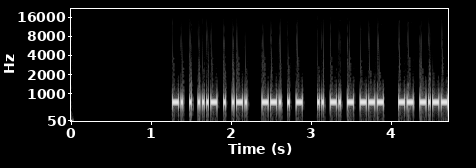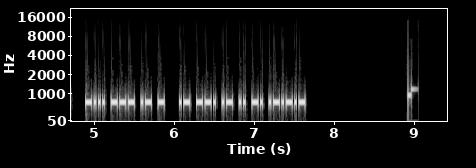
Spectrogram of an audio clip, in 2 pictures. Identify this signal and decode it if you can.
Morse code, heard as a keyed tone, about 43 wpm, 700 Hz. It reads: NEVER GET INTO MY BOAT AGAIN.
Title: Sentences from Top 1000 Words - Review Part 3 - 45wpm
